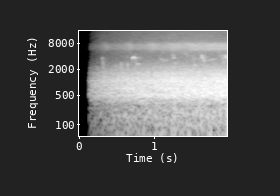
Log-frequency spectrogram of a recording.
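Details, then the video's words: Tibicina haematodes, the red cicada, recorded at a motorway rest area in the Vienne department, France, on 27 June 2023; a dense, steady buzz starts abruptly from silence and swells in loudness, with a thin high hiss above. "CIGALES Rouges/Tibicina haematodes/Chants"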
